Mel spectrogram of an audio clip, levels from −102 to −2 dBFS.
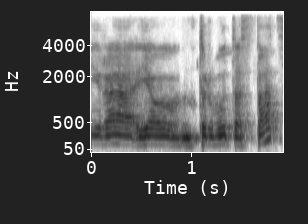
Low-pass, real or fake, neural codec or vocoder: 7.2 kHz; real; none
